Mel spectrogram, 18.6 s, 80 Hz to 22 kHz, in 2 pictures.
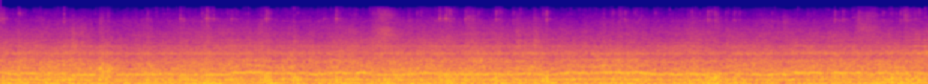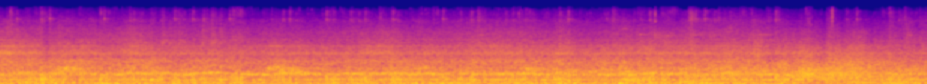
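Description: JR Kyushu 813 series electric train running at a steady speed, heard from inside the front of the car: a constant rumble of wheels on rail with a steady hum and a few faint clicks.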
